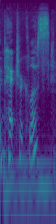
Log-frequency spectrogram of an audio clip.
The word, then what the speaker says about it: Patroclus: And the story is written from Patroclus's perspective. Side note, I would love to say Patroclus, however, Google pronunciation said Patroclus, so my hands are tied.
